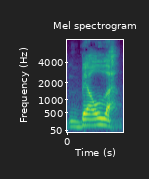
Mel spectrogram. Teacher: 注意它的这个舌尖的位置呢是在最后呢送上去，顶到上牙龈的后面， l 一定要顶上去的感觉。那么你可以有一种用一种从多到少的方法来找到这个正确的位置，怎么样做呢？就是先 bella 先 let 出来，然后呢你就知道、哦、原来舌头放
